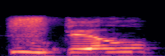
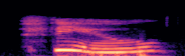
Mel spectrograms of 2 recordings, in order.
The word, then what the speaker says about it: still: to the word still give me a good L sound here still pretty steel steel pretty ok so you set it right and then you went back to the other way so remember the L is not a lip movement it's a tongue movement so you don't want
